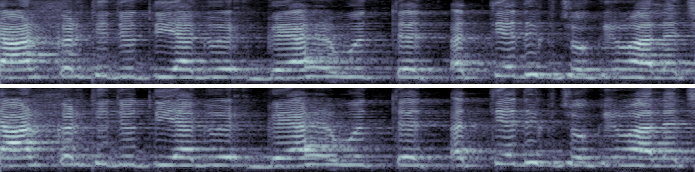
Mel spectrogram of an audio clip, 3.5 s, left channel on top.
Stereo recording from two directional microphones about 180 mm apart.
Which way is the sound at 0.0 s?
5° left (ahead or behind).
